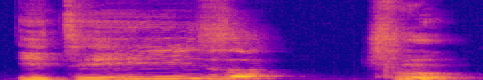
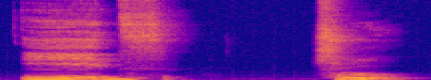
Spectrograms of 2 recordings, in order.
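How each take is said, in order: First: It is said as two separate words. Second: It is contracted into one short syllable. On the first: "Na anglais okoloba it is true" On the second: "Oyo na mukuse pona koloba mbangu"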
